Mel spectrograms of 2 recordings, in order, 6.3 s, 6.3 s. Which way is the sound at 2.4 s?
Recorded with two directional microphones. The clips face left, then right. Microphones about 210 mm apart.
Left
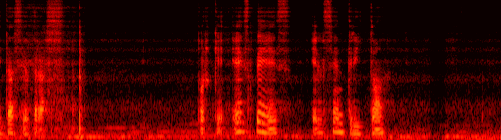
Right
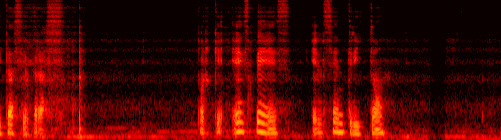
25° right (ahead or behind).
